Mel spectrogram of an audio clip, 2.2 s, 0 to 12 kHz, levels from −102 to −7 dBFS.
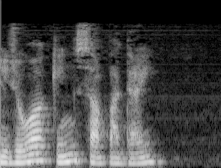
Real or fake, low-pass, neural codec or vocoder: real; 7.2 kHz; none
